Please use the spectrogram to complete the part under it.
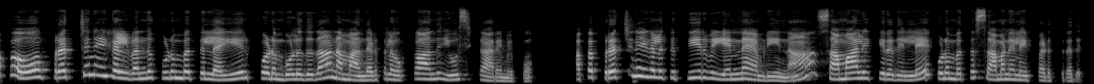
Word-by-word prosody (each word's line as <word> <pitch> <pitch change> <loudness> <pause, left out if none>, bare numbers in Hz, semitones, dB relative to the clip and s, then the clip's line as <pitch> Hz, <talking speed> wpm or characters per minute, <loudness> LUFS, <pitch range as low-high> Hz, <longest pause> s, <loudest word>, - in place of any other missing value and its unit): அப்போ 435 0 -1 0.4
பிரச்சனைகள் 325 +2 +3
வந்து 270 +4 0
குடும்பத்தில 290 -5 0 0.2
ஏற்படும் 280 -5 -1
பொழுது 235 0 -1
தான், 320 +4 +4
நம்ம 240 -3 +1
அந்த 195 0 -1
இடத்தில 225 +2 -6
உட்கார்ந்து 250 +4 -1
யோசிக்க 225 0 -6
ஆரம்பிப்போம். 160 -3 -9 0.4
அப்ப 320 - -1
பிரச்சனைகளுக்கு 320 0 +1
தீர்வு 310 -2 +1
என்ன 245 +2 -3 0.2
அப்படின்னா, 185 -5 -2 0.3
சமாளிக்கிறது 260 -2 +2
இல்ல, 200 +3 -2 0.2
குடும்பத்தை 265 +1 -3
சமநிலைப்படுத்துறது. 200 -8 -3
255 Hz, 120 wpm, -23 LUFS, 225-300 Hz, 0.4 s, தான்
